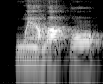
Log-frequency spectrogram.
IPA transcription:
w ẽ lˠ a ɡ͡b ɔ

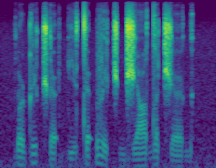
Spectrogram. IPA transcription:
ɾ o˨˦ ʈ y˦ t͡ʃ ɾ œ˨ ʔ pʲ o˨ t ə˦ ʔ v ɪ˨ t͡ʃ d͡ʒ ɪ˨˦ ʊ̯ dˤ ə˦ t͡ʃ œ˨ ɡ

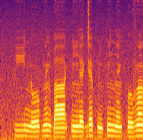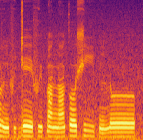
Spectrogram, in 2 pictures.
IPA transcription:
p iː˧ n oː˨˦ b ɛ̃˦ ɡ͡b aː˨ k͡p ĩ˧ ɾ ɛ˧ ɡ ɛ˦ p ĩ˨ p ĩ˦ n ɛ̃˧ k͡p o˧ v ã˦ v ĩ˨ f i˨ ɡ eː˦˨ f ɨ˧ ɓ ã˧ ŋ ã˨˦ k o˦ ʃ iː˦˨ p ĩ˨ n oː˦

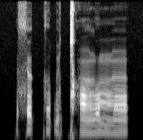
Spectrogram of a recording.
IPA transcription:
s ø˧˥ kː ə̤˧˥ ɓ y˩ ǀʰ ɔ̃˩ ŋ o˩˧ mː õ˩

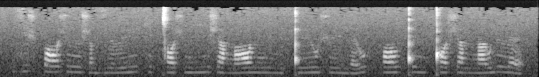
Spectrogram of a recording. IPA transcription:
zʲ ɵ ʃ p ɒː ʃ ɨː ʃ ɒ n zʲ ɵː l yː t͡s y ǀ ɒ ʃ ŋ iː ʃ a ŋ ɒː n ŋ y n y ǃ yː u̯ ʃ yː j ɛ u̯ | ɒ u̯ ǃ y n ǃ ɒ ʃ a n ŋ a u̯ j y l ɛ

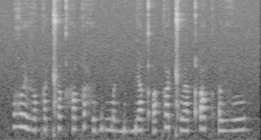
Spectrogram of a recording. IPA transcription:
ʁʷ e v ʏ q ʊ ǁ u qʰ ʊ q ʊ h ʊ ɓ u ŋ͡m ɐ ɡ͡b ʊ ɡ͡b e qʼ œ q ʏ ǁ o e̯ qʼ o q ʔ u v o

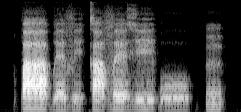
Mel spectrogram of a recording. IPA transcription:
p aː˦ b ɛ˨ v e˨ k a˧ v ɛ˦˨ ɣ eː˦ ɓ oː˧ | p ũ˦

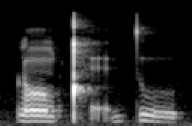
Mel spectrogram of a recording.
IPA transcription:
ɽ ɔ̃ b ǃʰ ɛ̰ b t u

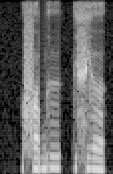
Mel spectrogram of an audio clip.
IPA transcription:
f ʌ b ɨ | fʲ ə

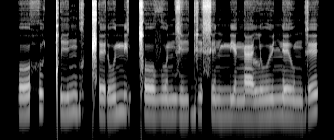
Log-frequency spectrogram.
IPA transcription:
o h u ǃ i ŋ ɡ u ǁ e ɾ u mʲ ɒ ǀ o v u n z i ɡ i s i n mʲ æ ŋ æ l u y̯ n e u̯ ŋ ɡ e

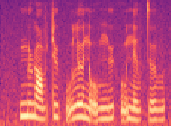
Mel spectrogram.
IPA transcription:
m y˦ ɳ ɑ˨ v t y˦ p ṵ˨ l ø˦˨ n o̰˦˨ v ŋ y˨˦ h ṵ˨˦ n e˨ v t̪ ø˨˦ v

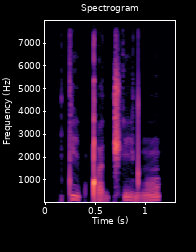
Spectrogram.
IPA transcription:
t i p ǃ a d t͡ʃʼ i d ŋ õ

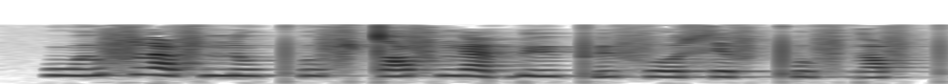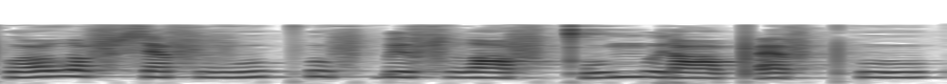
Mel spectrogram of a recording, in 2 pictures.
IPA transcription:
w ɯ f l ɑ f n u pʰ u f tˤ y f ŋ æ ɓ y pʼ y f o s e f pʼ u f ɡ ɑ f pʰ o ðˤ ɯ f s æ f v u pʰ u f ɓ e f ðˤ æ f kʼ u m ɯ ɾ ɑ pʼ æ f pʰ u

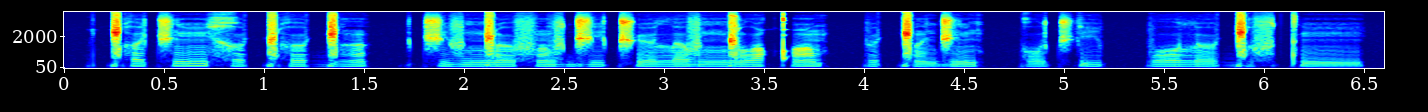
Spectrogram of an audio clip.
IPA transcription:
ǁʰ ə t͡ʃ ĩ x ɵ ǁʰ ɵ ɡ͡ǁ ə̃ | t͡ʃ i v ŋ͡ǁ ɵ f ə̃ v d͡ʒ i t͡ʃʼ ʏ l ə v ŋ͡ǁ o qʼ õ pː ʏ ǁ ə̃ d͡ʒ ĩ kː o t͡ʃʼ i pː o l ɵ ɡ͡ǁ ə f tʼ ĩ

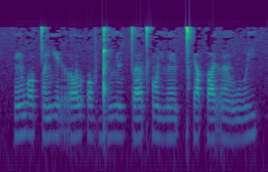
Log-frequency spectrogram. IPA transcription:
ẽ w ɔ t̪ ɐ̃ ʎ e r ɔ l ʔ ɔ v ɡ͡ǃ u lʲ o ʎ t̪ ɐ t̪ʰ ɔ̃ j l ẽ ʈ ǀʰ e qʷ ɘ r ɐ̃ l w u j

